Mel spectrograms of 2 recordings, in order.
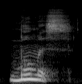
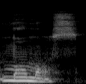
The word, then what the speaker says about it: Mómos: Momus, not Momos.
